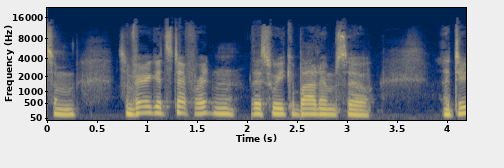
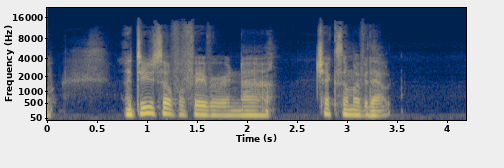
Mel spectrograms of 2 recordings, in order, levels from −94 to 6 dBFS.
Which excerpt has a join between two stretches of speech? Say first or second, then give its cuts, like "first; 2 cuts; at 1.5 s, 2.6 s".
first; 1 cut; at 2.0 s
